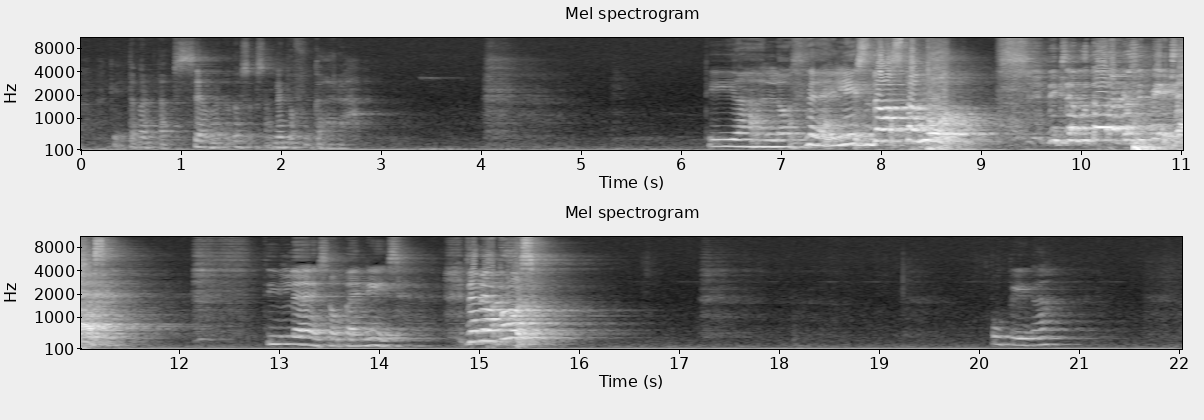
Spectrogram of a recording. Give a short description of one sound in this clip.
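A young woman speaks with strong emotion, close by.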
